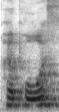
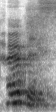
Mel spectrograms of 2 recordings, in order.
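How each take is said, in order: First: "purpose" as per-POSE, with a full o; Thai mispronunciation. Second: "purpose" as PUR-pus, with a weak second syllable; corrected pronunciation. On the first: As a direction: demonstrate Thai-style "purpose", ending like "pose". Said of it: "ถ้าเป็นคนไทยเราชอบออกเสียง". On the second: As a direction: say "purpose" ending like the "pers" of Pampers, without a full o. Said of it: "คล้ายๆ pampers". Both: Shown as a demonstration.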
